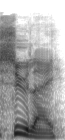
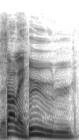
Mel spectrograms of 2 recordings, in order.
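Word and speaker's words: Süle: Also, as well, I don't know if you guys saw this, but I pronounced his name wrong earlier. Is it Sule, the centre back? Yes, Sully.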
